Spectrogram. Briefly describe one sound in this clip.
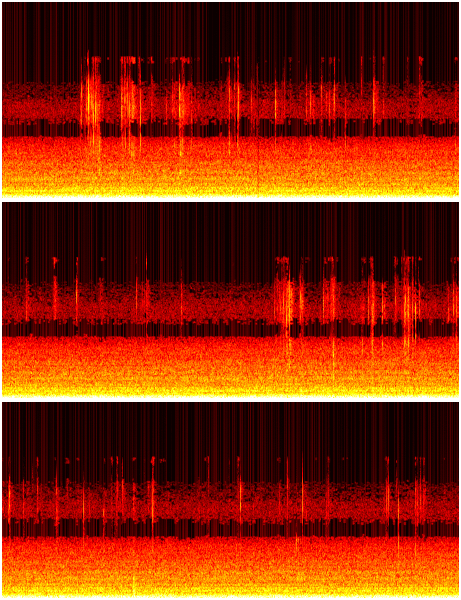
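Hands squish and knead a soft, wet mixture in a metal bowl.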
